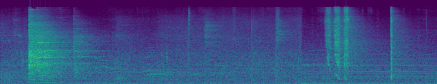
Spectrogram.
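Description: Masking tape being pulled off its roll: a loud rip about half a second in that fades over a second, then a quick run of short rips and a sharp tear near the end as a strip is torn off.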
